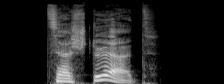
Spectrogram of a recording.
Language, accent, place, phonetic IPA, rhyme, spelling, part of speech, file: German, Germany, Berlin, [t͡sɛɐ̯ˈʃtøːɐ̯t], -øːɐ̯t, zerstört, adjective / verb, De-zerstört.ogg
- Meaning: 1. past participle of zerstören 2. inflection of zerstören: third-person singular present 3. inflection of zerstören: second-person plural present 4. inflection of zerstören: plural imperative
